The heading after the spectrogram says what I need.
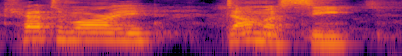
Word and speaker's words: Katamari Damacy: here we are starting the let's play and Katamari Damacy think it's how you properly laying that's how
